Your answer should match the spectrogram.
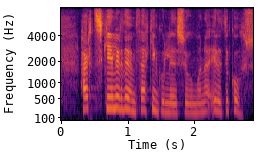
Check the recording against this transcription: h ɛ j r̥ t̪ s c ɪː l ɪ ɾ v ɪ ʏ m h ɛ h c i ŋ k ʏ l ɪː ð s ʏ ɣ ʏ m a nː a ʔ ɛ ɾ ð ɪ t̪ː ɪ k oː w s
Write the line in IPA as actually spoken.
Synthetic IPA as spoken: h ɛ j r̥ t̪ s c ɪː l ɪ ɾ ð ɪ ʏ m θ ɛ h c i ŋ k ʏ l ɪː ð s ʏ ɣ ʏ m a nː a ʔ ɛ ɾ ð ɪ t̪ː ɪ k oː w s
